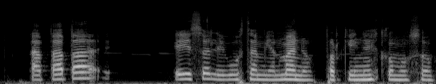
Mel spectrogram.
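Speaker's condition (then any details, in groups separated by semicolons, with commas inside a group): Down syndrome; congenital, since birth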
